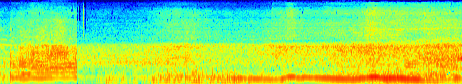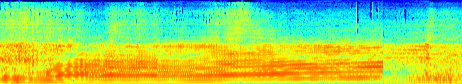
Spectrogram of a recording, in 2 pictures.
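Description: A second rally car engine roars and revs as the car approaches and passes close by.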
